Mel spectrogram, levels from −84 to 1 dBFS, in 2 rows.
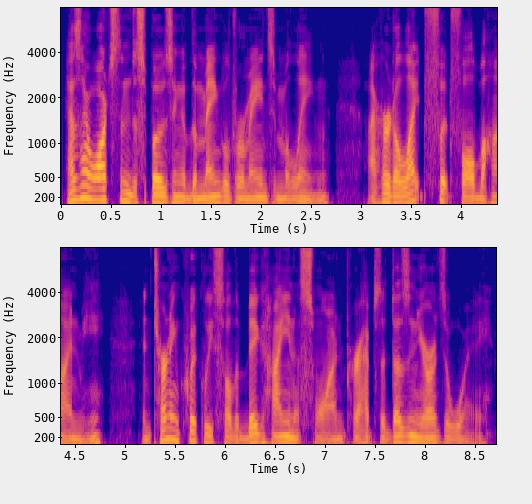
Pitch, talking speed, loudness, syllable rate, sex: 105 Hz, 215 wpm, -20 LUFS, 5.7 syllables/s, male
